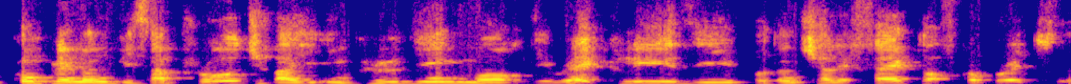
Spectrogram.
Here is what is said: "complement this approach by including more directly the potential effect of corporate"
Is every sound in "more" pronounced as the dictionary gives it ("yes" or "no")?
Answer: yes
